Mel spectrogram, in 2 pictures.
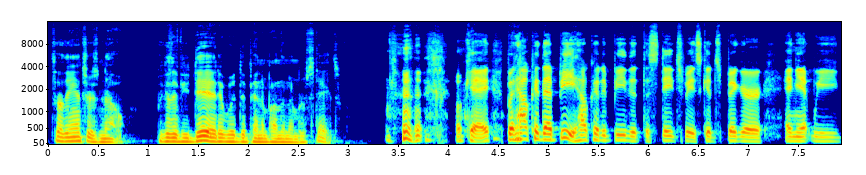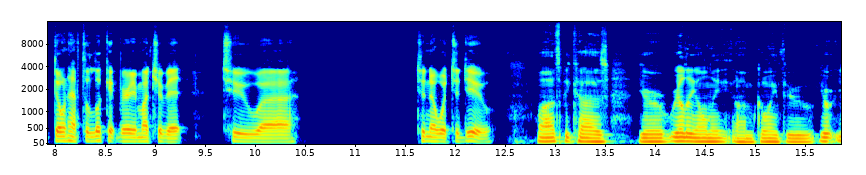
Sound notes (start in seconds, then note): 3.4 laugh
